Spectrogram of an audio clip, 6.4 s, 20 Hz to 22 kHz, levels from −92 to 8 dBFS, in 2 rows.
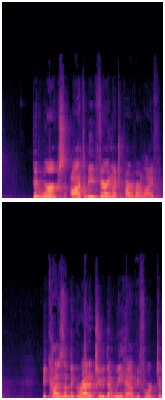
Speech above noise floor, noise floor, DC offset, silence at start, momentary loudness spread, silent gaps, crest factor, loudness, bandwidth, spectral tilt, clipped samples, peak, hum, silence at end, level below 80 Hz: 43 dB; -66 dBFS; under 0.1%; 0.65 s; 11 LU; none; 18 dB; -23 LUFS; 14.5 kHz; -5.5 dB/octave; under 0.1%; -6 dBFS; none; 0 s; -72 dBFS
